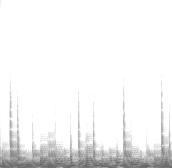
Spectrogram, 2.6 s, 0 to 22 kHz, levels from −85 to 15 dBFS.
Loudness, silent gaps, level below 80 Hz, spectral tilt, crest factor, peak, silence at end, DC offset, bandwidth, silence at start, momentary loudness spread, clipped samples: -29 LUFS; none; -64 dBFS; -8 dB/octave; 14 dB; -14 dBFS; 0 s; under 0.1%; 9.2 kHz; 0 s; 1 LU; under 0.1%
